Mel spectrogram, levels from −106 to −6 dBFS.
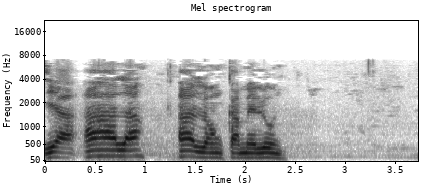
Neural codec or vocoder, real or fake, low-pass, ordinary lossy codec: none; real; 7.2 kHz; MP3, 48 kbps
